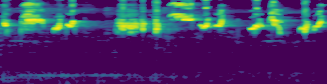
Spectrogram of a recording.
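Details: Long-tailed shrike (cendet) song used as a lure to get silent birds singing: bursts of bright, slurred and chattering notes in quick clusters, separated by short pauses, with a faint low hum underneath.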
